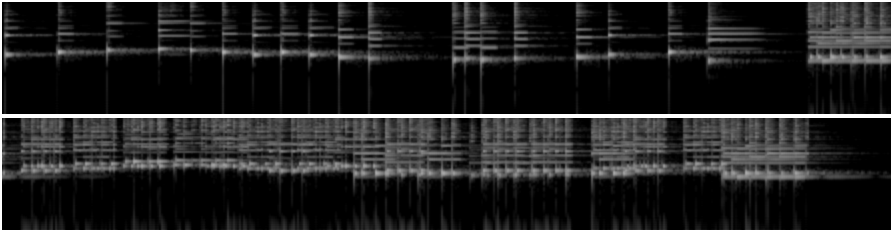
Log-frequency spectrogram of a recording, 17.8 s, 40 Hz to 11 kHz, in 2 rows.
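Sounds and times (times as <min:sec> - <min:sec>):
Alpine folk music: 0:00.0 - 0:17.4
Alpine cowbells ringing: 0:04.5 - 0:06.1, 0:07.1 - 0:17.4.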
